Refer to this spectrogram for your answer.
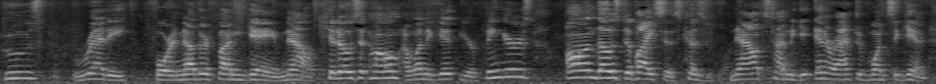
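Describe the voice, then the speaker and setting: A woman's voice: lowish voice, moderate pace. A woman hosting a live children's animal show, upbeat and jokey, cracking playful gags between segments. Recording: distant mic with faint background noise.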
